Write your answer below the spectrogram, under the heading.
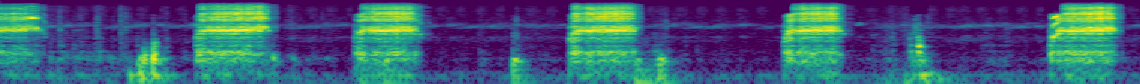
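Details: Barn owls in a nest box at night, the male having brought prey before mating with the female; separate hissing screech bursts about a second apart, with soft low thumps in between.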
